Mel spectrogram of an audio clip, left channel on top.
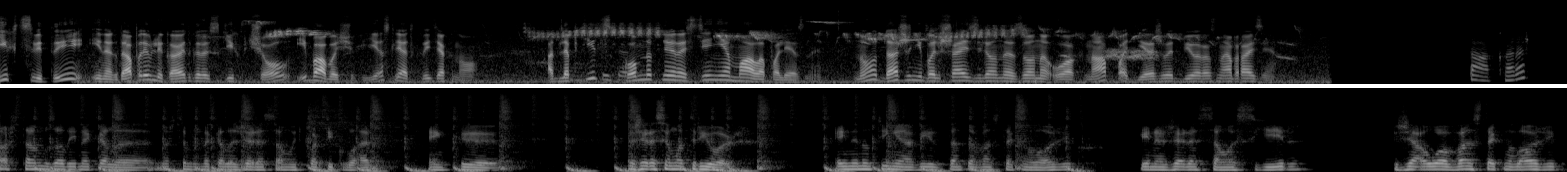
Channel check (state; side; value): different; both; correlation 0.00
